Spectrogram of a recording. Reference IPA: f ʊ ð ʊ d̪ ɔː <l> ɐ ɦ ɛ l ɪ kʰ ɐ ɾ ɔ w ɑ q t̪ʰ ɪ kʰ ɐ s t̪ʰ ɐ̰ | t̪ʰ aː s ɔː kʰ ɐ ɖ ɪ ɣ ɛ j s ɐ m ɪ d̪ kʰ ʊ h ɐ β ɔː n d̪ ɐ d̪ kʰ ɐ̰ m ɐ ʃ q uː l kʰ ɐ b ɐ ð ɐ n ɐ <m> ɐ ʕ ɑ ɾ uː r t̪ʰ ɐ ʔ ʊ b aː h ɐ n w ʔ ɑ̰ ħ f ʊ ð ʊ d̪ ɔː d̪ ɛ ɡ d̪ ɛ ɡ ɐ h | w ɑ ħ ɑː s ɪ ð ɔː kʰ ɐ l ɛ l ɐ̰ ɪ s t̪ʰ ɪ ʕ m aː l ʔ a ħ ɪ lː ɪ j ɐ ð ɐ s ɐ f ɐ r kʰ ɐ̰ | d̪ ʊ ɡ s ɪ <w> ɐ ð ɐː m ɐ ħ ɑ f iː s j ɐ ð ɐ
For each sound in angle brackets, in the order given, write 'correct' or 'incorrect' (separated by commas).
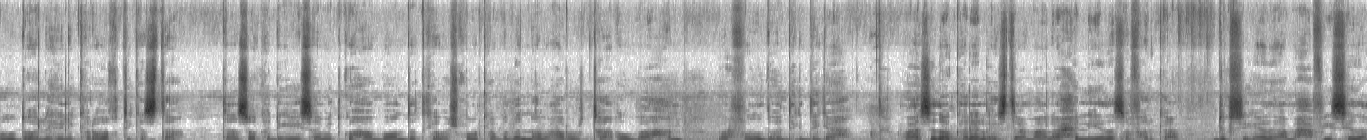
correct, correct, incorrect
